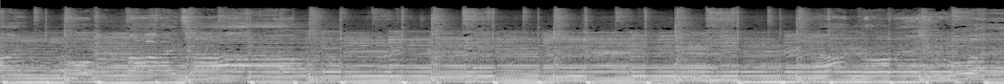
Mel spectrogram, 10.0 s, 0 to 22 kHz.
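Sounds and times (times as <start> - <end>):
bass guitar: 0.0 - 10.0
drum kit steady beat: 0.0 - 10.0
electric guitars: 0.0 - 10.0.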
